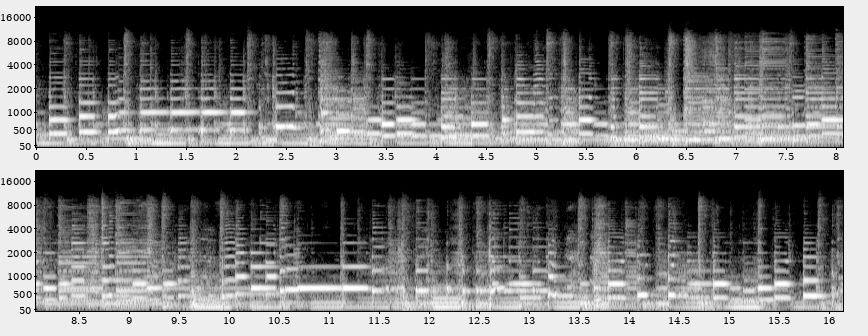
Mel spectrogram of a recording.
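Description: An acoustic guitar solo: a lead acoustic guitar picks a fast melodic line over a second acoustic guitar strumming the chords.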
